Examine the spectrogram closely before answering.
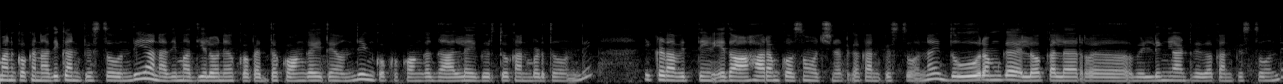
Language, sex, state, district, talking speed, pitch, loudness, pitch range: Telugu, female, Andhra Pradesh, Krishna, 140 wpm, 180 Hz, -25 LUFS, 175-190 Hz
